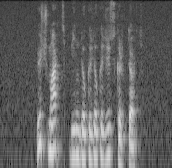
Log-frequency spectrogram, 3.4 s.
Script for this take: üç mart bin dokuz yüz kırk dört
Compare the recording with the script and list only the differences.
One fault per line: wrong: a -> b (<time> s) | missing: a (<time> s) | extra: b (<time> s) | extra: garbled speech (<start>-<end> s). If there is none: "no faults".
extra: dokuz (1.9 s)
